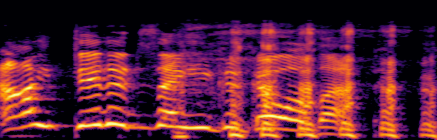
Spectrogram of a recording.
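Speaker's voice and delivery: drawn-out, swooping shout. Speaker retells how a boy's mother answered the coach: retelling a shout to the coach. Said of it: "Like she was shouting to the coach".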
